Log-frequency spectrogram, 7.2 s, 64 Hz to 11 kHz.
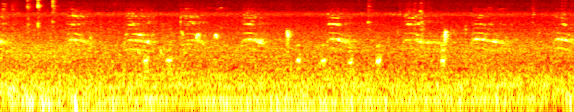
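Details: A bunch of ducklings in the 2018 goose and duck hatching season, on the afternoon of August 9, 2018. Soft, thin peeps come scattered throughout, some slurred downward and some rising, over steady low background noise.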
